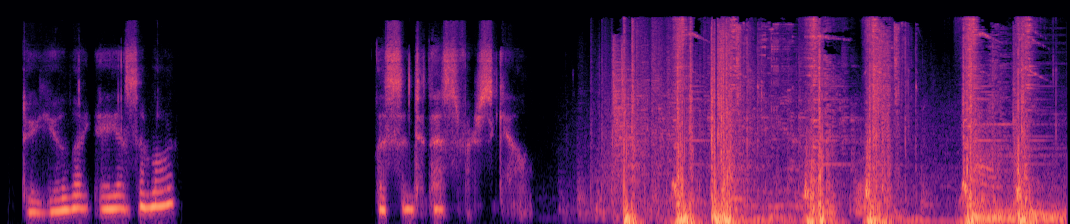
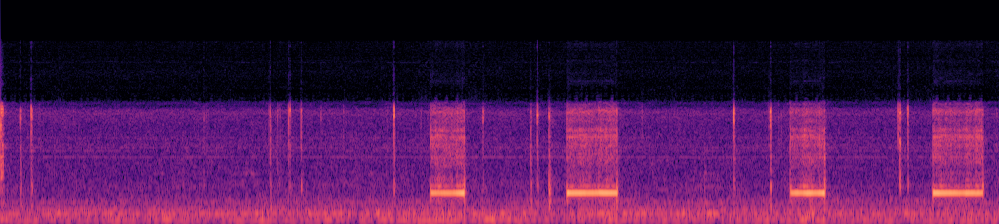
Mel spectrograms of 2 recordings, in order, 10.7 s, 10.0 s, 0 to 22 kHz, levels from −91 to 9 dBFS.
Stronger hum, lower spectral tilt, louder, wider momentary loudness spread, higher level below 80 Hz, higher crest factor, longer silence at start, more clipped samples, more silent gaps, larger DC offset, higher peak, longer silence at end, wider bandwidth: neither; second, -4.5 dB/octave vs -6.5 dB/octave; about the same, -19 LUFS vs -19 LUFS; second, 14 LU vs 21 LU; first, -22 dBFS vs -38 dBFS; second, 16 dB vs 22 dB; first, 0.25 s vs 0 s; neither; first, 2.03-3.68 s vs none; neither; second, -4 dBFS vs 0 dBFS; about the same, 0.05 s vs 0 s; first, 17 kHz vs 4.2 kHz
